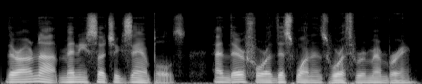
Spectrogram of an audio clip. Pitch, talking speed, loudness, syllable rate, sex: 95 Hz, 185 wpm, -17 LUFS, 6.4 syllables/s, male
